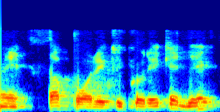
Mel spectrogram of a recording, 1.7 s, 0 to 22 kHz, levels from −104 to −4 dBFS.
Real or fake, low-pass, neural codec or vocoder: fake; 7.2 kHz; codec, 16 kHz, 6 kbps, DAC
